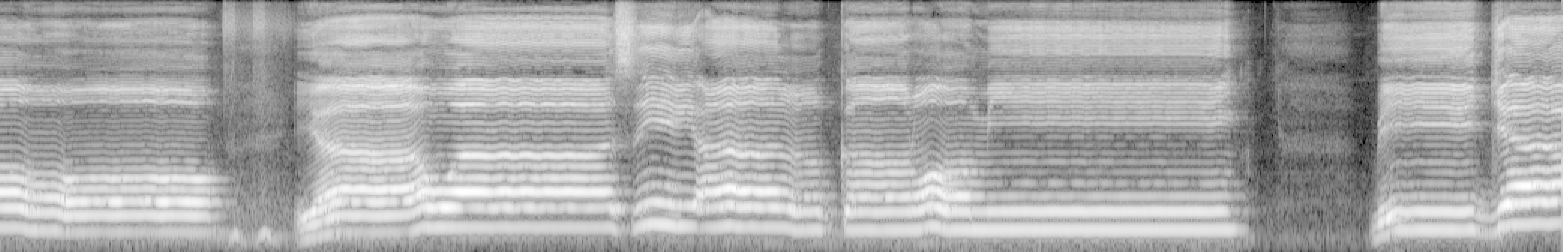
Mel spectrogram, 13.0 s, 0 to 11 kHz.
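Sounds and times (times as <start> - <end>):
man singing unaccompanied: 0.0 - 10.5, 11.4 - 13.0.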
